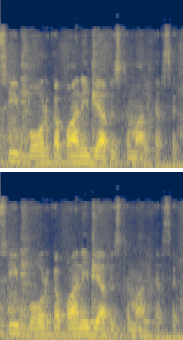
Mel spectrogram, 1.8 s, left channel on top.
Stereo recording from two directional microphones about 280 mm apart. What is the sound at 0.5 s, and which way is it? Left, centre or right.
Speech, centre.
